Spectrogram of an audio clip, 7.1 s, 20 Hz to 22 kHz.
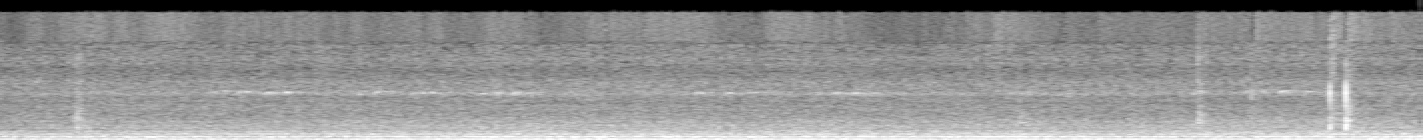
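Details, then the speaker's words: Old, probably 1960s, Happy Home box fan, likely window-type, on high during an initial run: smooth, steady hum with an even airflow rush and no rattles or scraping; runs like new, though the blade later hit the cabinet again. "Wow. I can't believe how good this [ __ ] thing runs, dude. It runs like brand new."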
